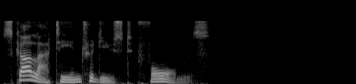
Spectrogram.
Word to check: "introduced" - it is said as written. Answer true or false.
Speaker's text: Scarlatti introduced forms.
true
